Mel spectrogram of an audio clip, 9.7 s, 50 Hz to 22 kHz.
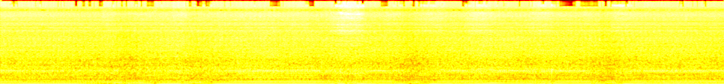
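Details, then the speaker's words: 1954 Chevy, parked originally because the motor wouldn't run, first run after fresh ignition parts including new cap and rotor: low, even idle with a steady rumble and gentle swells; smooth, no knocks or misses. "It surprised me now that it's running. It sounds like it's running very well."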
